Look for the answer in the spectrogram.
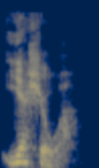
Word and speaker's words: Yeshua: Pronouncing it phonetically, one way is Yehoshua, the other way is Yeshua.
